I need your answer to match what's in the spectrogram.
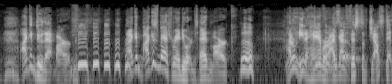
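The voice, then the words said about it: Imitates another person's voice. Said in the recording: “Mark Maron Gallagher impersonation ... Gallagher talking to Mark Maron”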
